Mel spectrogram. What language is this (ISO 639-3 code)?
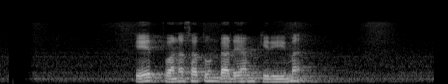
sin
